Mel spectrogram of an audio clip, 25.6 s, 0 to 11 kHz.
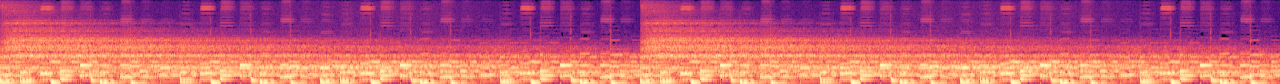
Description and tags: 075 fm Ellberge part 2
electronic, gentle, harmonic, hypnotic, loop, pluck, processed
